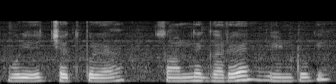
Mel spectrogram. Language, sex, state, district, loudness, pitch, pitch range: Hindi, male, Uttar Pradesh, Saharanpur, -16 LUFS, 165 Hz, 155-190 Hz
